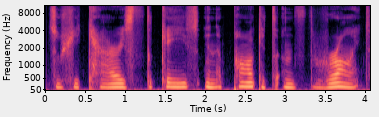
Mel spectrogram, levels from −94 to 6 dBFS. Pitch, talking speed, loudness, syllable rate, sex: 150 Hz, 160 wpm, -18 LUFS, 3.8 syllables/s, male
